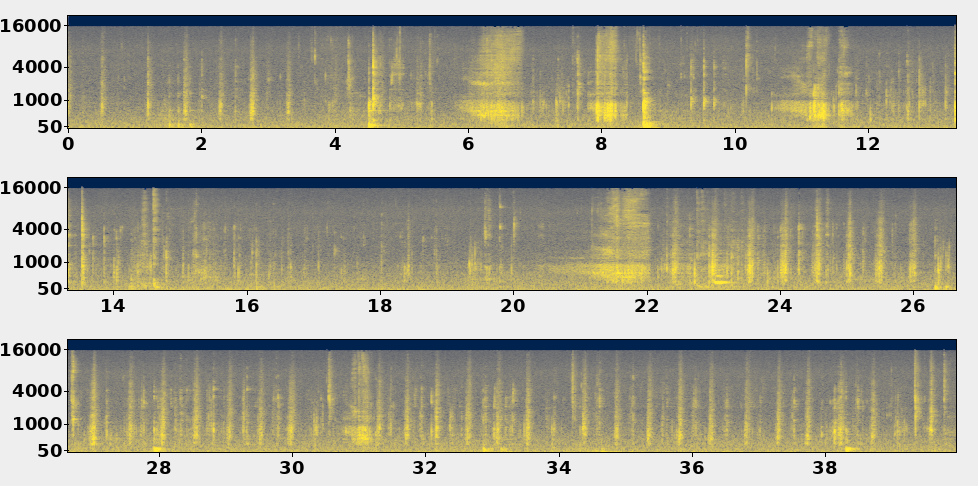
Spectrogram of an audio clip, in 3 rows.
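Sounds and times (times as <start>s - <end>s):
close chewing with wet clicks: 23.5s - 39.9s.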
